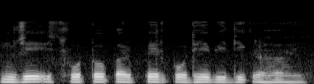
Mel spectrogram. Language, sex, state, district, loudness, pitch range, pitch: Hindi, female, Arunachal Pradesh, Lower Dibang Valley, -15 LUFS, 110-120 Hz, 115 Hz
